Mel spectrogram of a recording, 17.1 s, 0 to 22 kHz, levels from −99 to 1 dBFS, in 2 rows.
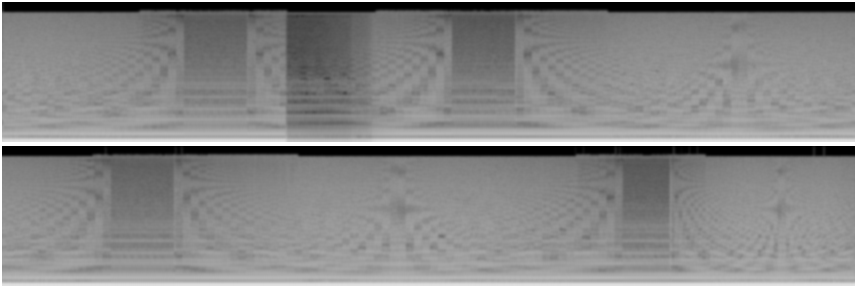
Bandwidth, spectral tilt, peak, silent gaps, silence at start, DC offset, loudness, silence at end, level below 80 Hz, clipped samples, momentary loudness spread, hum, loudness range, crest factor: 17 kHz; -4 dB/octave; 0 dBFS; none; 0 s; under 0.1%; -16 LUFS; 0 s; -14 dBFS; under 0.1%; 2 LU; 50 Hz at -15 dBFS; 3 LU; 12 dB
